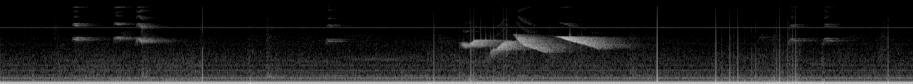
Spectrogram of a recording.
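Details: Green-winged saltator singing in the currucutill song style: a few faint short whistles, then a loud phrase of slurred, sweeping whistled notes in the middle, over a constant low electrical hum.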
